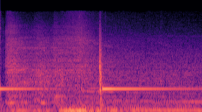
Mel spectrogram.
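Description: A Chevrolet Silverado pickup's engine being started with the key and catching quickly, then settling to a steady idle, heard from inside the cab. A click comes as the key turns and another about a second in, and a steady high tone runs alongside.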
